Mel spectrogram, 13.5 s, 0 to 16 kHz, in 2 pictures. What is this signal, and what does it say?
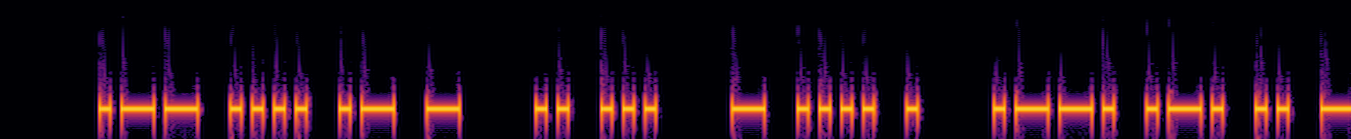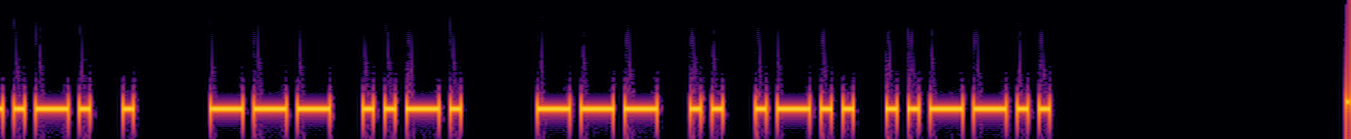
Morse code, heard as a keyed tone, about 22 wpm, 700 Hz. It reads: WHAT IS THE PRICE OF OIL?
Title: Sentences from Top 1000 Words - Review Part 4 - 22wpm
